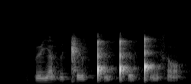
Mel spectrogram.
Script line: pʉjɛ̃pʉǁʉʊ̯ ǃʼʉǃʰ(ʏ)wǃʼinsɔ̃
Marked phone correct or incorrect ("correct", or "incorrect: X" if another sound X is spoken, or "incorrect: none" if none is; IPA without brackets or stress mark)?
correct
